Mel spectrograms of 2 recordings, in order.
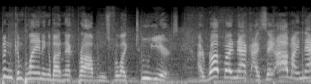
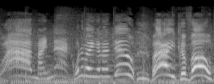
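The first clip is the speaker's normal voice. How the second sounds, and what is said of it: Old Jewish man complaining voice. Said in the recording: “I sound like an old Jew.”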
